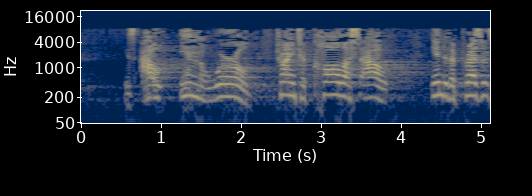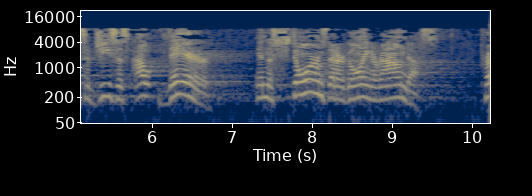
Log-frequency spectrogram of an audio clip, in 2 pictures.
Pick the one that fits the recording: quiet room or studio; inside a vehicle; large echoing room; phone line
large echoing room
